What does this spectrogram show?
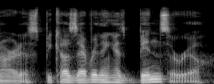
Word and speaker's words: SRIL: of shorten things so it means surreal it's pronounced surreal but it's just s ril but at the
